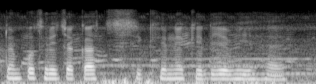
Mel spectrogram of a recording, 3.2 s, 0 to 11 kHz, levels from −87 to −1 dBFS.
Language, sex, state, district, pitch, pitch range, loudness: Hindi, male, Jharkhand, Garhwa, 145 Hz, 140-150 Hz, -16 LUFS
